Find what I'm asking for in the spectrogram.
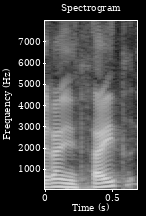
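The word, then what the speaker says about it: Incyte: Se escribe con Y, Insight, y entiendo que se pronuncia. – Oh, Insight, qué nivel. Insight suena a... Es Incite, con Y, la segunda.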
